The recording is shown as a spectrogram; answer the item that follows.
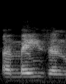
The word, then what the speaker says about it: Auhmazn: And after I had the sixth child, her name is Amazing, I needed, the only thing that was going to save me was some amazing love. And her name is spelled Auhmazn, and then her middle name is.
